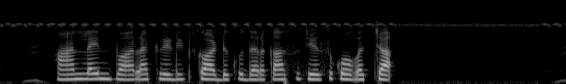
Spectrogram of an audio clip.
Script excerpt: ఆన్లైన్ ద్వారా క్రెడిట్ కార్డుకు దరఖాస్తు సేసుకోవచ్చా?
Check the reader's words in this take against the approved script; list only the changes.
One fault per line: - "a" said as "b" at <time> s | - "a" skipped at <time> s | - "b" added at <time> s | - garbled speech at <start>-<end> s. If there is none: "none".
none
